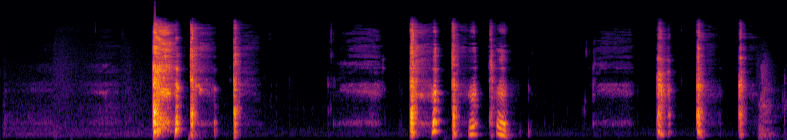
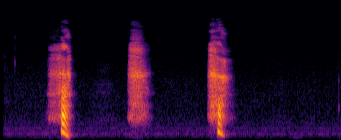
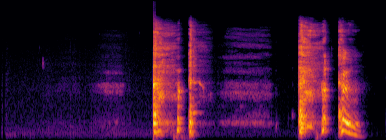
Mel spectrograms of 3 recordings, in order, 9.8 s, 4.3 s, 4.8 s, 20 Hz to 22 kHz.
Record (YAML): three_cough_length: 9.8 s
three_cough_amplitude: 32755
three_cough_signal_mean_std_ratio: 0.22
exhalation_length: 4.3 s
exhalation_amplitude: 21041
exhalation_signal_mean_std_ratio: 0.22
cough_length: 4.8 s
cough_amplitude: 32768
cough_signal_mean_std_ratio: 0.28
survey_phase: beta (2021-08-13 to 2022-03-07)
age: 65+
gender: Female
wearing_mask: 'No'
symptom_new_continuous_cough: true
symptom_runny_or_blocked_nose: true
symptom_onset: 3 days
smoker_status: Never smoked
respiratory_condition_asthma: false
respiratory_condition_other: false
recruitment_source: Test and Trace
submission_delay: 1 day
covid_test_result: Positive
covid_test_method: RT-qPCR
covid_ct_value: 23.2
covid_ct_gene: N gene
